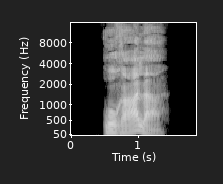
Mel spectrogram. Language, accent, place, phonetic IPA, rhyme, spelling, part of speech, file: German, Germany, Berlin, [oˈʁaːlɐ], -aːlɐ, oraler, adjective, De-oraler.ogg
- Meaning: inflection of oral: 1. strong/mixed nominative masculine singular 2. strong genitive/dative feminine singular 3. strong genitive plural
